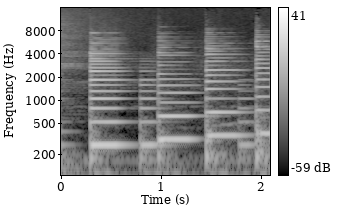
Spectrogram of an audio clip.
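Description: A jazz tune in a swung shuffle feel: a keyboard plays a melody with a new note every quarter to half second, and a drum kit plays along.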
